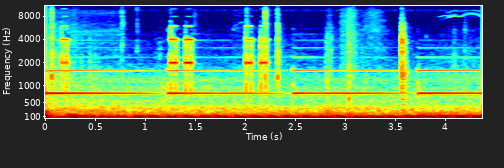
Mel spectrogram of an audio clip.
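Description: The Cummins diesel in a 5th-gen Ram Longhorn pickup rumbles at low idle, heard from inside the cab as a steady deep hum beneath a constant tone and scattered short beeps and clicks.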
